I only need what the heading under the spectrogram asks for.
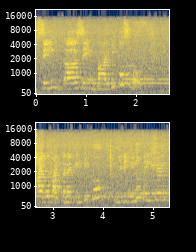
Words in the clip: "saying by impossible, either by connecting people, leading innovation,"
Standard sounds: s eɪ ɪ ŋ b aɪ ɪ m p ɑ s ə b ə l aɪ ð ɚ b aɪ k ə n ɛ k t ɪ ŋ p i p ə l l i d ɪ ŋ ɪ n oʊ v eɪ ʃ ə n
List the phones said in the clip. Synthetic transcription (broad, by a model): s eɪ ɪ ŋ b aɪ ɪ p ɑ s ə b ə l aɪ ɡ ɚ b aɪ k ə n ɛ k t ɪ ŋ p i p ə l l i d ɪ ŋ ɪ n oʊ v eɪ ʃ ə n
